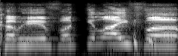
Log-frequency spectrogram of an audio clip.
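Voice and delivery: loud, very high-pitched put-on Bronx accent. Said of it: "like Bronx accent".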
